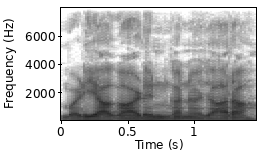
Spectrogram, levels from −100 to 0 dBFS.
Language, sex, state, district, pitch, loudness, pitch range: Hindi, male, Chhattisgarh, Bilaspur, 105 Hz, -16 LUFS, 100-110 Hz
